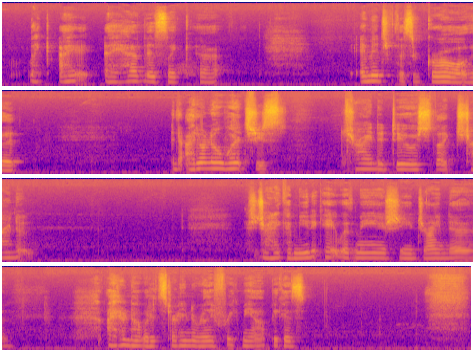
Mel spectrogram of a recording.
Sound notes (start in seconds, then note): none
